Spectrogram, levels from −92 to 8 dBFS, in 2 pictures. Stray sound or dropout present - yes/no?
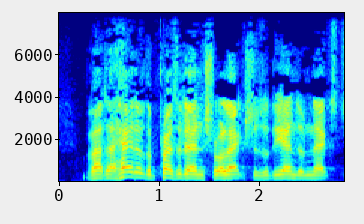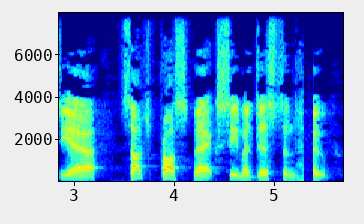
yes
